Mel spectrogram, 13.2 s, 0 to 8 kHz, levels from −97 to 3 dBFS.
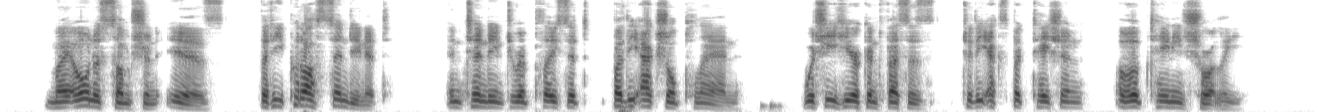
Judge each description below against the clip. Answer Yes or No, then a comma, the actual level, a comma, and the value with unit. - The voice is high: No, medium, 145 Hz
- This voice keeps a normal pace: No, slow, 125 wpm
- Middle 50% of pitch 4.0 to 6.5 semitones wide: No, average, 3.6 semitones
